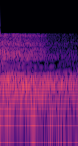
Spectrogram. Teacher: الفاء من بطن الشفة السفلى مع أطراف الثنايا العليا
